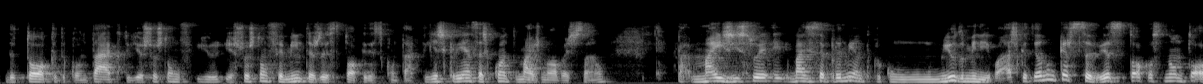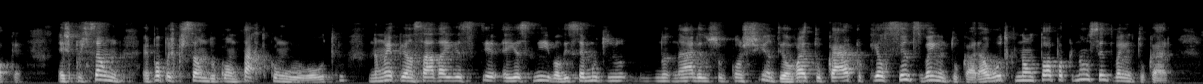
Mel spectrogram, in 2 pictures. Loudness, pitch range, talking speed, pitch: -21 LUFS, 130-175 Hz, 235 wpm, 155 Hz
